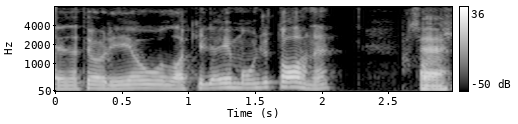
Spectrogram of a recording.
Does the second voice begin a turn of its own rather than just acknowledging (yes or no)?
no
